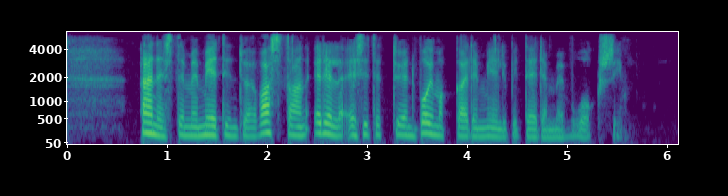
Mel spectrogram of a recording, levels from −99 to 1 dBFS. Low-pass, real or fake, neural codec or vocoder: 5.4 kHz; real; none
